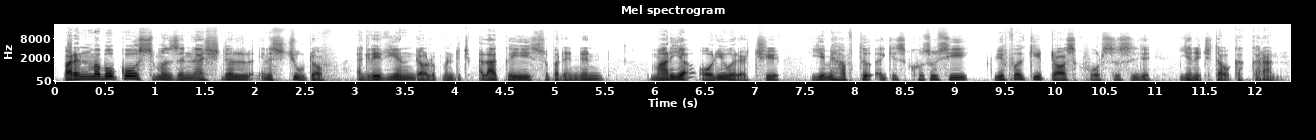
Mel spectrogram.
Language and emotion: Kashmiri, neutral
